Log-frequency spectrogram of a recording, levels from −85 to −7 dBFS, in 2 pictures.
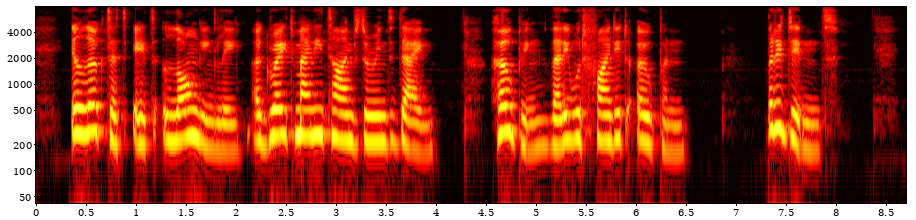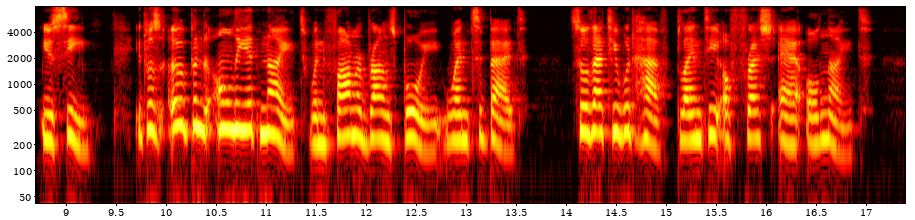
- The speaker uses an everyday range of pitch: Yes, average, 4.2 semitones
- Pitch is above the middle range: Yes, high, 225 Hz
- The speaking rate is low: No, average, 165 wpm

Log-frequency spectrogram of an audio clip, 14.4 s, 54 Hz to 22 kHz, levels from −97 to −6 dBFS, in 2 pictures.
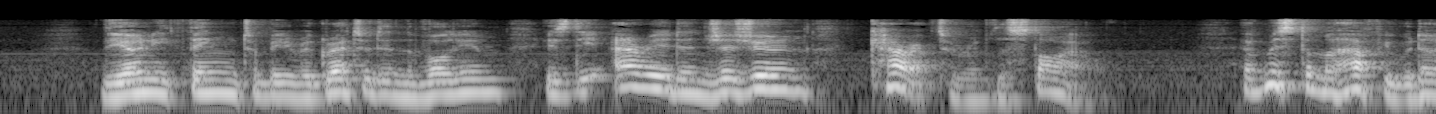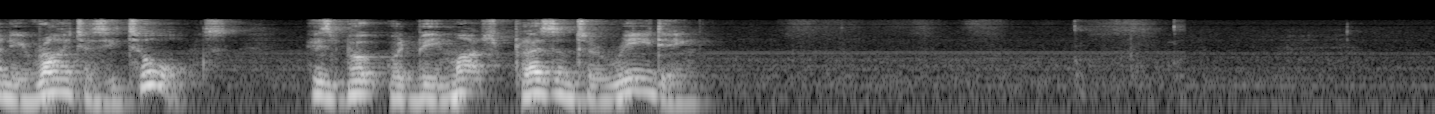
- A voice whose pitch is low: No, medium, 155 Hz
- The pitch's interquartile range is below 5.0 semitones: Yes, average, 4.5 semitones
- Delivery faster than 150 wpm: No, average, 140 wpm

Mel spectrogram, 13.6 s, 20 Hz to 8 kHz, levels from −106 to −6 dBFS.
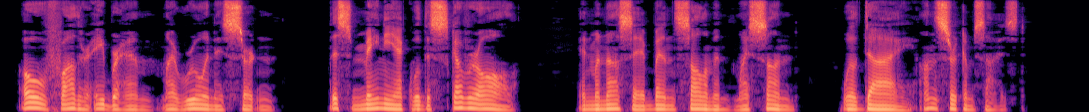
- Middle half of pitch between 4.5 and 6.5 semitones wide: No, average, 3.4 semitones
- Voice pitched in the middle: No, low, 105 Hz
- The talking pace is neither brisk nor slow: No, slow, 95 wpm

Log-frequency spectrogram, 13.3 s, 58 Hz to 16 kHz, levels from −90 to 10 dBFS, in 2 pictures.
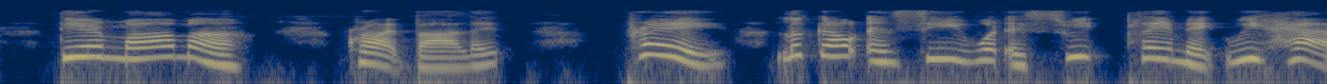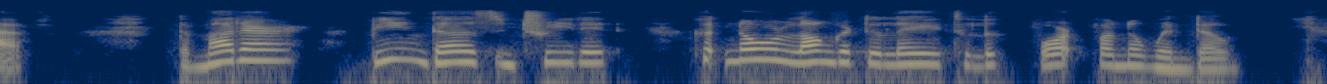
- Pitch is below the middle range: No, very high, 260 Hz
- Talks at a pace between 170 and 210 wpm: No, slow, 135 wpm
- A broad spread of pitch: Yes, wide, 6.3 semitones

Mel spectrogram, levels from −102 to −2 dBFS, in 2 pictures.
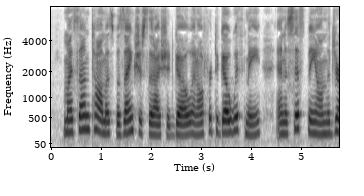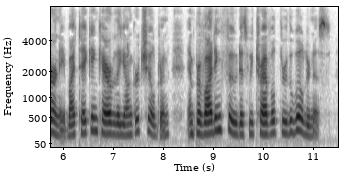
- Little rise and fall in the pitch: No, average, 3.3 semitones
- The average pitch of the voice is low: No, high, 205 Hz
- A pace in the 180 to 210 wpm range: Yes, average, 195 wpm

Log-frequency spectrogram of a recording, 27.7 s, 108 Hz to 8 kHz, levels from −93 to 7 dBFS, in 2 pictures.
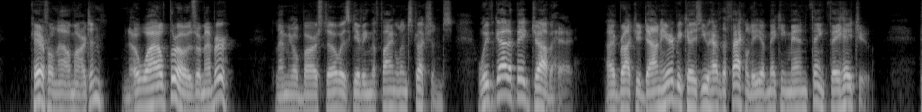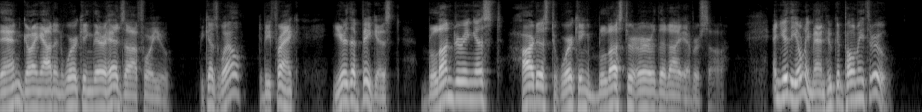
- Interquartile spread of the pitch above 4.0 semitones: Yes, average, 5.2 semitones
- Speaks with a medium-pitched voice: No, low, 125 Hz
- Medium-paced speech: Yes, average, 160 wpm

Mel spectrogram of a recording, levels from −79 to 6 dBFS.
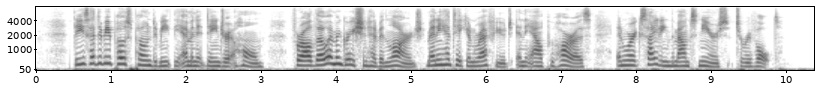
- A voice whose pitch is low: No, high, 210 Hz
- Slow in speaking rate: No, average, 190 wpm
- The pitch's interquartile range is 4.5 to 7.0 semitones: No, average, 3.8 semitones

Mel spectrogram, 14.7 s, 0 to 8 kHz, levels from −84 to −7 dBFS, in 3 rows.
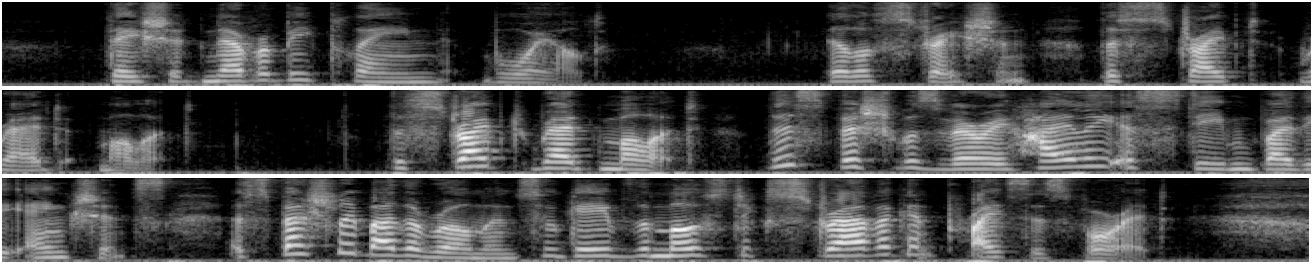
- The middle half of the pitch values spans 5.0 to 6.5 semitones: Yes, wide, 5.6 semitones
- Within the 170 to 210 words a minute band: No, average, 145 wpm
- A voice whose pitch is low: No, high, 220 Hz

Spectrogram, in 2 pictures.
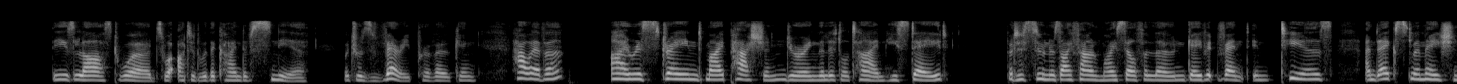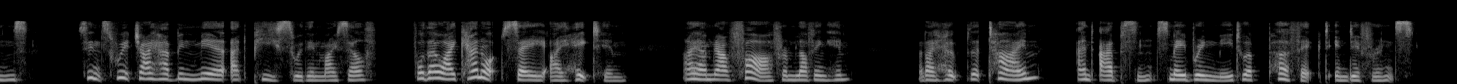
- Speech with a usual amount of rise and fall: Yes, average, 3.3 semitones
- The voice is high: Yes, high, 210 Hz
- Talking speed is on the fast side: No, average, 160 wpm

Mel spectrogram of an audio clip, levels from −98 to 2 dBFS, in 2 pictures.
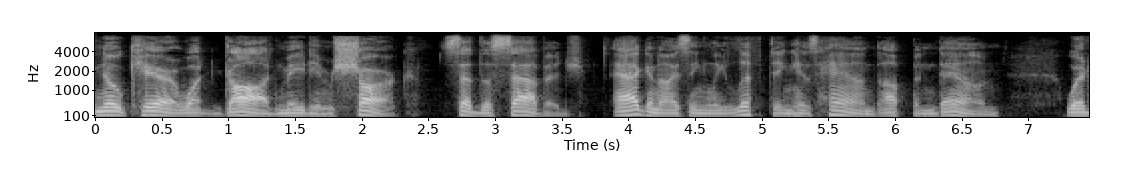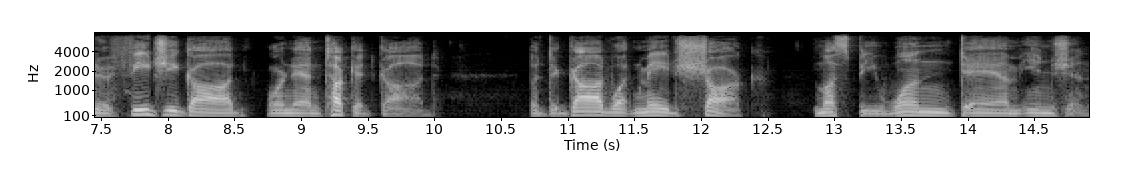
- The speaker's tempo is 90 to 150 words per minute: Yes, average, 140 wpm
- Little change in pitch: No, average, 4.0 semitones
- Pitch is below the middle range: Yes, low, 105 Hz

